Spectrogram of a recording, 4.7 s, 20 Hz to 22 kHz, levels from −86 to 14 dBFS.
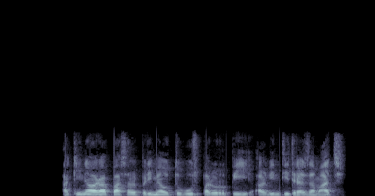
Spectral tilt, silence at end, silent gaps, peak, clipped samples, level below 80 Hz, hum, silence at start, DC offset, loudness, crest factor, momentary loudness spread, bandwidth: -5.5 dB/octave; 0.4 s; none; -2 dBFS; under 0.1%; -62 dBFS; none; 0.8 s; under 0.1%; -20 LUFS; 18 dB; 12 LU; 7.4 kHz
